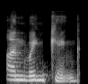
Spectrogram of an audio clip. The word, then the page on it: unwinking: Indian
